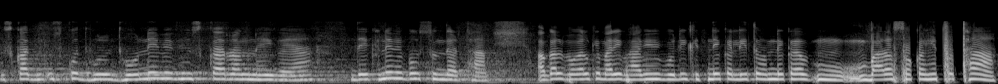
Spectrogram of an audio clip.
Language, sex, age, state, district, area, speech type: Hindi, female, 30-45, Uttar Pradesh, Varanasi, rural, spontaneous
